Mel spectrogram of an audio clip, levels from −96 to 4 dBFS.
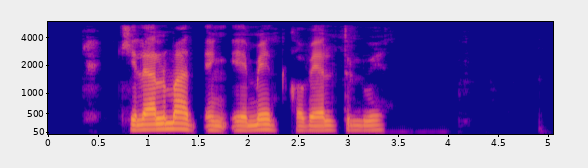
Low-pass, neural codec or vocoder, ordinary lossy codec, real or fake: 5.4 kHz; none; MP3, 48 kbps; real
